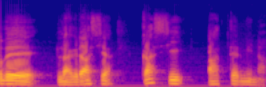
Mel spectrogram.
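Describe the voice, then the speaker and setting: A very slow man's voice with a non-native accent, fairly low in pitch, dark and mellow in tone, with ordinary pitch variation. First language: not Spanish (speaking Spanish). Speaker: preacher. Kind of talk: sermon. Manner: halting.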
